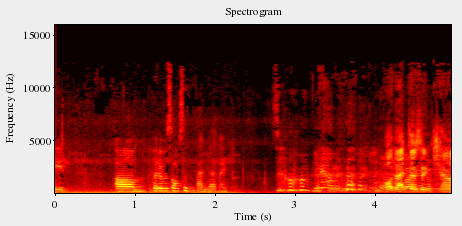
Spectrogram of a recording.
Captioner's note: chuckling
